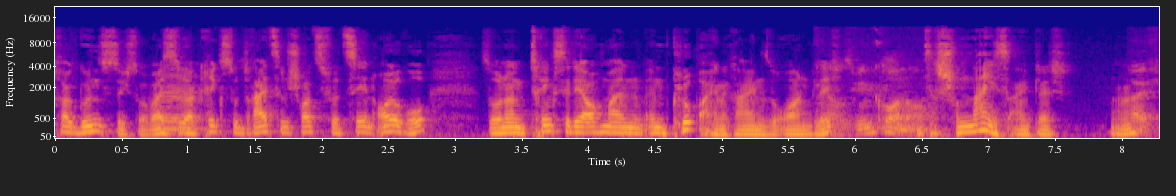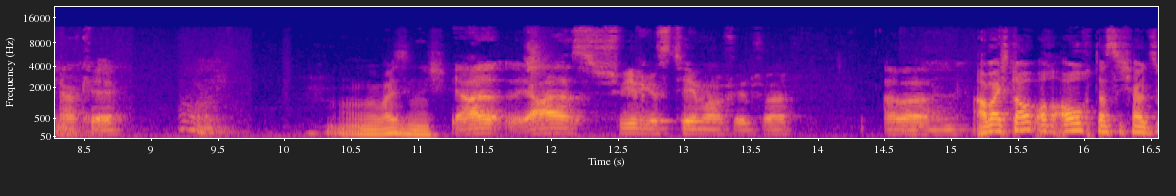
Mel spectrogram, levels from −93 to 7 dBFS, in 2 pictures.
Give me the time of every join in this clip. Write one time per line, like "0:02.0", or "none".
none

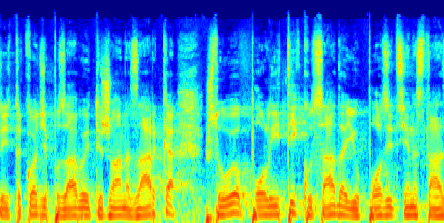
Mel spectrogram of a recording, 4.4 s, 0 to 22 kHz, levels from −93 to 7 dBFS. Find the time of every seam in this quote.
0:02.0

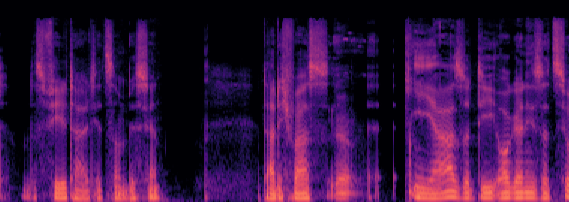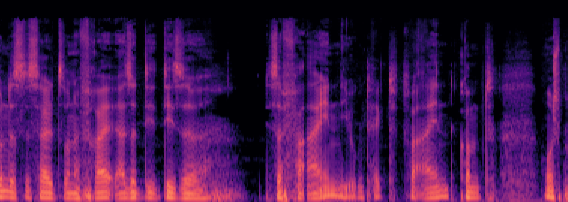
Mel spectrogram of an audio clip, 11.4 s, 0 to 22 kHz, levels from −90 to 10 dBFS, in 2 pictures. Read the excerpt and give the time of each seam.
0:04.1

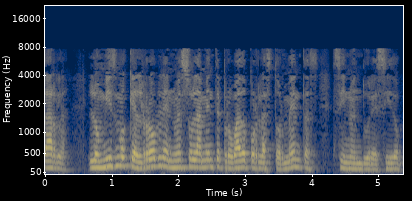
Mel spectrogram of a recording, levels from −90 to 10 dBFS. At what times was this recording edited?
none

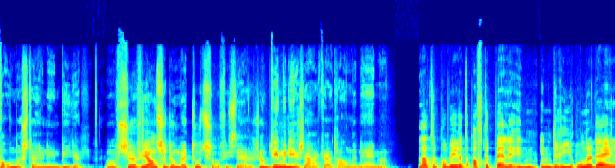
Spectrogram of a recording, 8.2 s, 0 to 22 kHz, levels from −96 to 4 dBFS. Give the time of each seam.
none

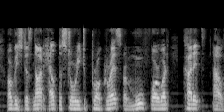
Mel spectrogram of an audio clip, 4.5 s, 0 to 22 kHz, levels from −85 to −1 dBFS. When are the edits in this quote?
0:03.6

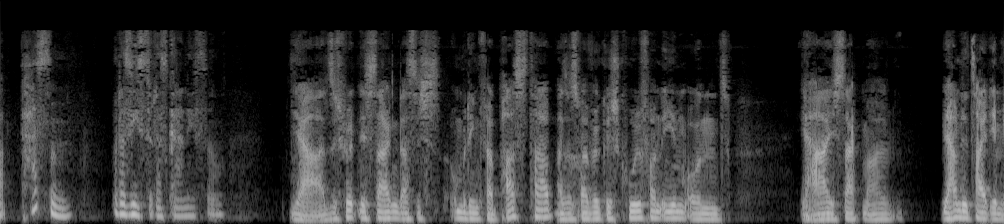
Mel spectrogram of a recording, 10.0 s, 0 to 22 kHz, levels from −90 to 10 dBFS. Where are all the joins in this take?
0:05.5

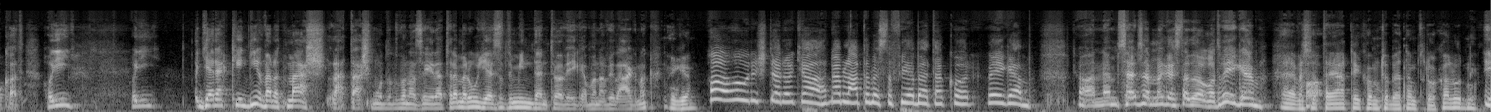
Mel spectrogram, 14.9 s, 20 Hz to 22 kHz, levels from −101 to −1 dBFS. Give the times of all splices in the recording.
none

